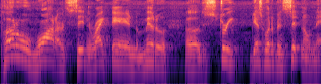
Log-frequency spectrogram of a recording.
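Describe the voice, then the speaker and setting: A man speaks at a high pitch over noticeable background noise. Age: 60s. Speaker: vlogger. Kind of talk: personal rant. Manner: agitated.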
